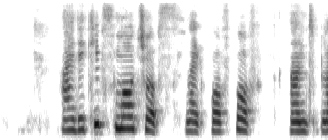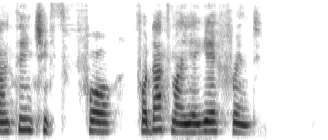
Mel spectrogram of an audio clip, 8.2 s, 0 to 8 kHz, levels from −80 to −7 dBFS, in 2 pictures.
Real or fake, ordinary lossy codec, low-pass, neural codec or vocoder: fake; none; 7.2 kHz; codec, 16 kHz, 4 kbps, FreqCodec, smaller model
